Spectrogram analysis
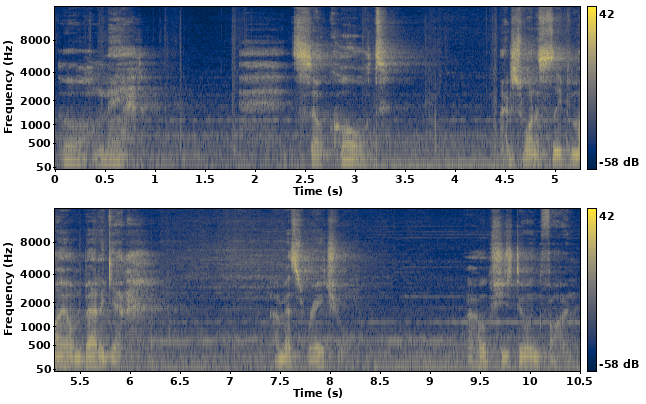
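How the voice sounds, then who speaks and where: A man acts out a bitter, anxious crewman in a sci-fi audio drama. He swears and mutters to himself in a medium-pitched voice. It rings with long hall reverb, and music plays clearly behind him. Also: fairly even intonation, slow, pauses often, lightly acted. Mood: anxious, weary. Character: anxious, bitter, foul-mouthed male spacecraft crew member.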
